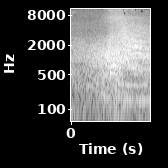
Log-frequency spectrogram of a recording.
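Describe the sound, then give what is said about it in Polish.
A Honda HR-V with a 1.5 turbo engine drives past. Its engine note swells from a soft hum to a fuller, louder whoosh, then holds steady before cutting off abruptly. “Nadjeżdżają święta wielkiej mocy. Napędzane nową mocą. Nowa Honda HR-V. Teraz z nowym silnikiem 1.5 Turbo.”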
